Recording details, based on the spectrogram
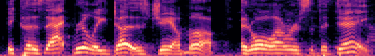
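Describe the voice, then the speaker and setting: A woman's voice: medium pitch, measured pace, darkish tone. A woman questioning officials from the audience as a local resident, in a pointed, insistent manner. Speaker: local resident at public meeting.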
